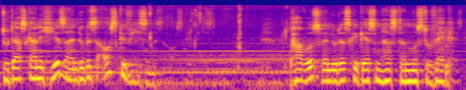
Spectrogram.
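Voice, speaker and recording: An actor playing an agitated, excitable socialist comrade in a German radio play. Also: male voice, mid-range voice, normal speed, music in the background, natural voice. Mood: alarmed.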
